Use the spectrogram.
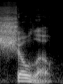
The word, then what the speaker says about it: Xolo: It is a Hispanic thing because the guy from Miguel from Cobra Kai, his name is spelled XOLO and it's Sholo.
